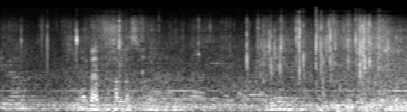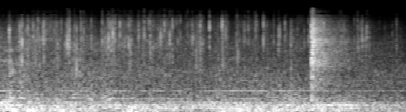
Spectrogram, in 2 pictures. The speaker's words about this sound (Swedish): river ner skylten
